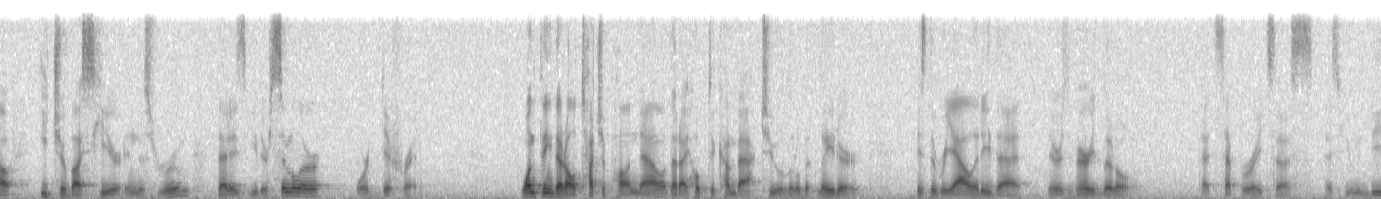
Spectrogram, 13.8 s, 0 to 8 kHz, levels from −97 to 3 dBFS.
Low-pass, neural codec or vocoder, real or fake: 7.2 kHz; none; real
